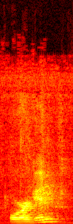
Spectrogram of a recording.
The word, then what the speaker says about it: organ: Organ, organ, organo. It's weird that in English it's written O-R-G-A-N, but it's actually pronounced O-R-G-I-N.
